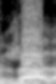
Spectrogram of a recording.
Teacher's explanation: जीभ जाकर के ऊपर दांतों के ऊपरी वाले भाग के एकदम जड़ में जाकर के छूती है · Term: वर्त व्यंजन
